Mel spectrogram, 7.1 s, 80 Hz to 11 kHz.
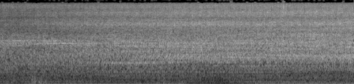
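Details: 1993 Dodge Ram W-350 4x4, 12-valve 5.9 Cummins intercooled diesel, automatic four-speed, 51,414 original miles, fully serviced, just started: even steady idle clatter holding a constant beat, no knocks or misses; healthy.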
